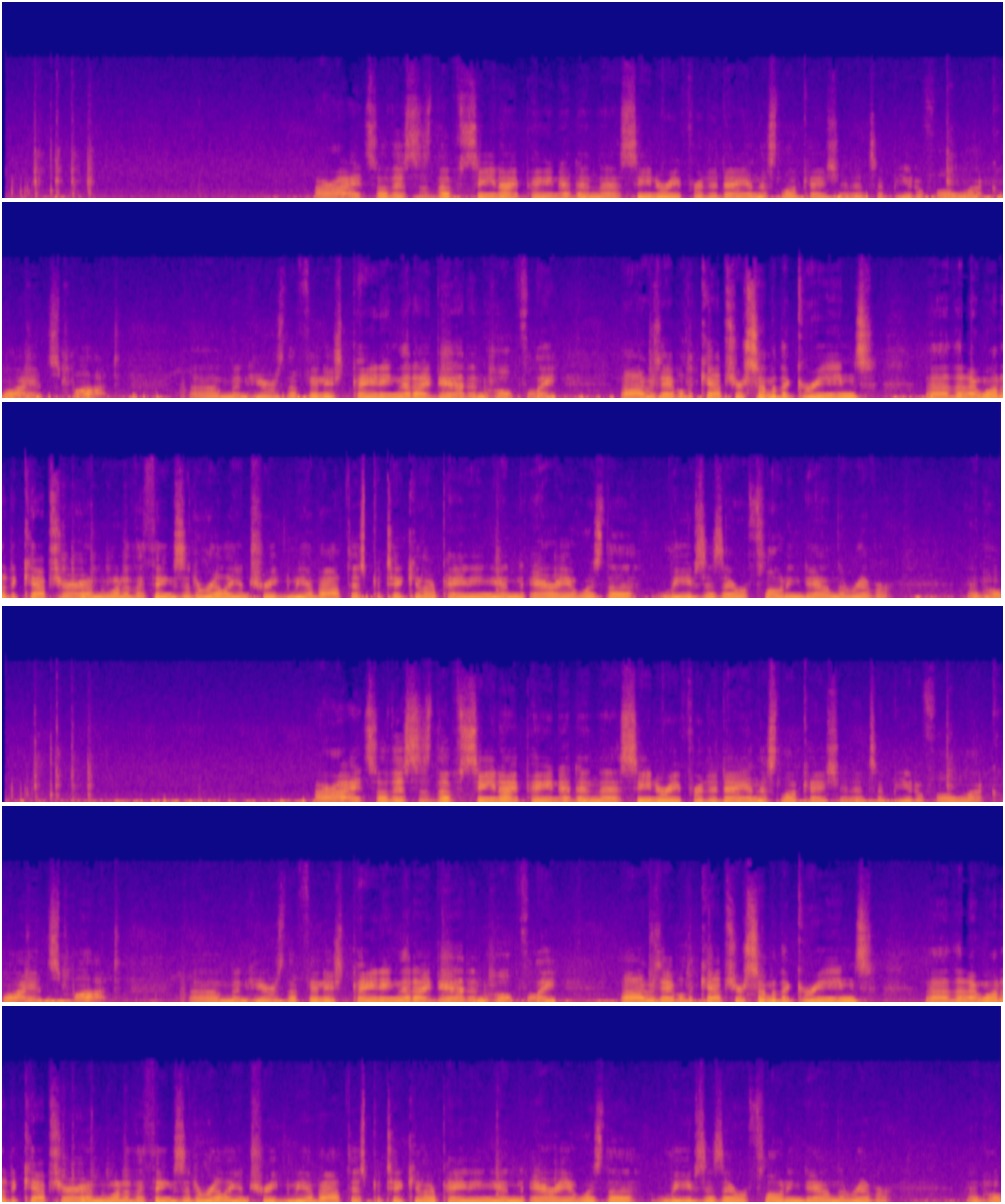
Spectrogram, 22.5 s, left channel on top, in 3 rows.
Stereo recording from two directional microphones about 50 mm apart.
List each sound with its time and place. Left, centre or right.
2.3 s speech: right
5.7 s speech: right
6.8 s speech: right
8.9 s speech: centre; by 22.5 s left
